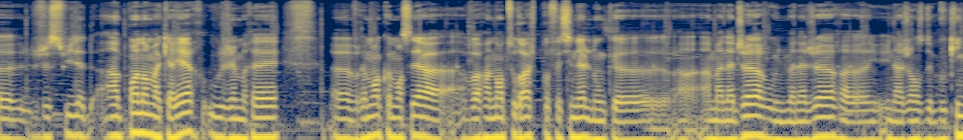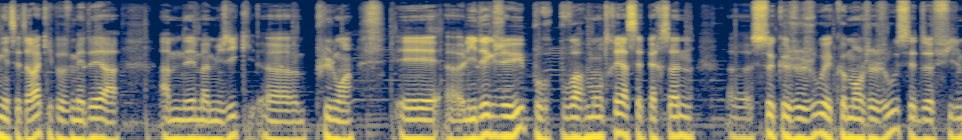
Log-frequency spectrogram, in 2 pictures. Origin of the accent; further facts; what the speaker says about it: Andenne, Wallonia, Belgium; Moi je viens d'Andenne, donc oui, c'est entre Namur et Liège.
